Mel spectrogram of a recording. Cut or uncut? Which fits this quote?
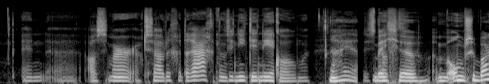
cut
